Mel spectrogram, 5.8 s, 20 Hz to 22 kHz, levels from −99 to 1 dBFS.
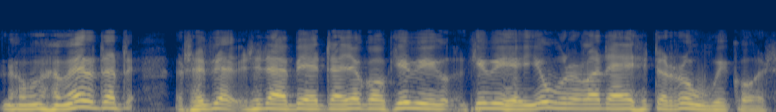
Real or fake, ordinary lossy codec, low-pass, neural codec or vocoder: real; none; 7.2 kHz; none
